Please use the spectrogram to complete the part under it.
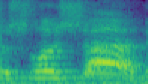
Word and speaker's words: Shalosh: Is Shalosh really how you say the number three? You're like, yeah, Shalosh is how you say it. But there's also Shlosha.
